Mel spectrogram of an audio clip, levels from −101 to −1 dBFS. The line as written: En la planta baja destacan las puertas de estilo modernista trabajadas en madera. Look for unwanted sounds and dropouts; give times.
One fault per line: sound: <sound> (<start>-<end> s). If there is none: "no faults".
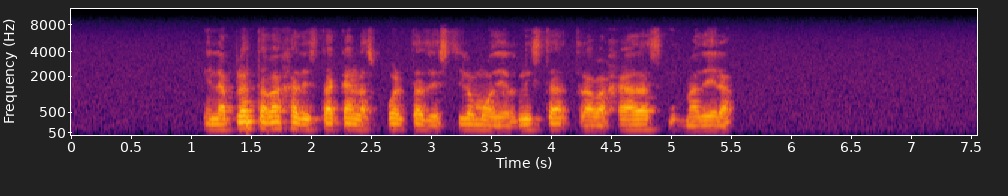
no faults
